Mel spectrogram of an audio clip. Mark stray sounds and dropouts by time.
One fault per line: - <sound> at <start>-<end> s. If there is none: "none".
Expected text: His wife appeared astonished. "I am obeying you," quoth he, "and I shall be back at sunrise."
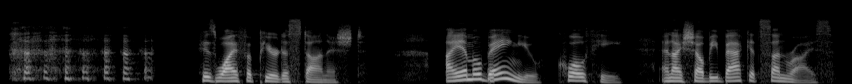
- laugh at 0.1-1.6 s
